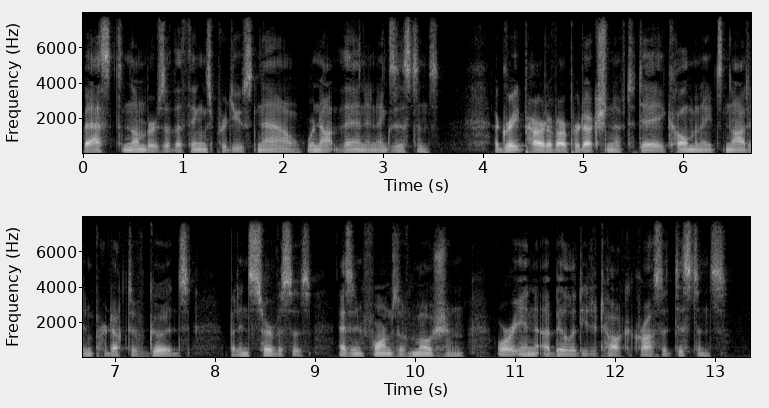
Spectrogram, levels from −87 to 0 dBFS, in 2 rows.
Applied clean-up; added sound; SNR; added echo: none; none; none; none.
